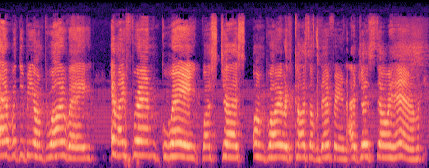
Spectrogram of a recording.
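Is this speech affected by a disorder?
Yes: cerebral palsy; voice affected.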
